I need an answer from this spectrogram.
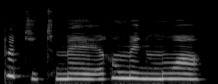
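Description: A woman's voice: expressive, slow pace, darkish tone, dry recording. A woman voicing a jealous, clingy little girl who begs and sobs, in a storybook reading. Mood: pleading. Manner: begging, sobbing, raised high voice.

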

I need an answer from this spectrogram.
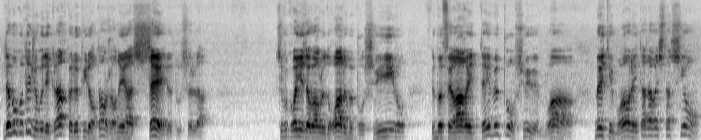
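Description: A man's voice: on the high side, lively intonation, unhurried, echoey room, voice pushed up. A man doing a feverish, defiant young student. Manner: clipped, indignant outbursts.

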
